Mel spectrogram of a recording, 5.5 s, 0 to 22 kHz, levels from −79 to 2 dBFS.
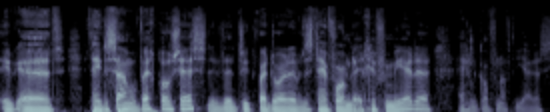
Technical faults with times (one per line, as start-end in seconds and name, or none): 3.95-5.16 zipper noise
